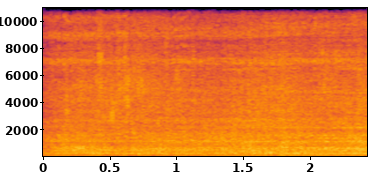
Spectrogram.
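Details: Ariston LS 603 dishwasher after adjusting the level/pressure switch: steady rushing and splashing water over a smooth pump hum, no knocks or grinding; washing normally, seems fixed.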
